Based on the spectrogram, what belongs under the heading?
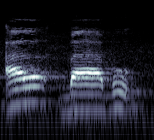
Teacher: dia tidak berada di lidah, maka tidak diidghamkan, tapi dibaca dengan idhar, lamnya jelas ya.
